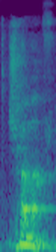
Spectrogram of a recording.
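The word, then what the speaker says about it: שמע: 쉰 이도 좀 쉰 발음이에요. 오른쪽에 있으면 점이, 왼쪽에 있으면 신이에요. 신. 미음 소리죠. 아 소리입니다.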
